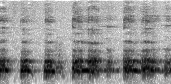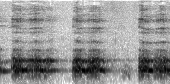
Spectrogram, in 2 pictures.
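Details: Wild mantled howler monkeys, a large clan climbing through thick bamboo forest in Costa Rica, with an alpha male giving a warning roar: loud, hoarse, rasping bursts repeated in rapid, irregular pulses, each about half a second long.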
